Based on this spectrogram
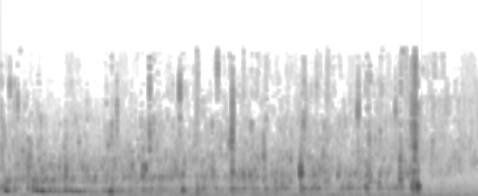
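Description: Liquid pouring as more drinks are served, a faint, continuous trickle and splash lasting a few seconds, with small bursts of dribbling and no talk.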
